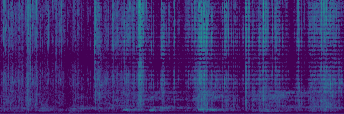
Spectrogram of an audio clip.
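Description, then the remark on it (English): Wrapping paper is torn and crumpled as a present is unwrapped, a steady run of crinkly rustles and short ripping bursts over several seconds, with no one speaking. “You can rip it if you like. I don't need the paper back.”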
